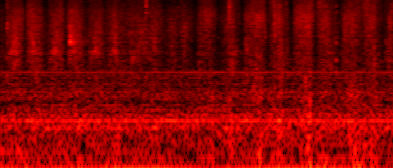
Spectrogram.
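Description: Fingertips and nails scratch and rub along the sleeve and shoulder of a white knit cotton long-sleeve top worn on the arm, with soft fabric over the body rather than anything hollow. The result is a continuous, bright, papery scratching hiss made of quick repeated strokes, steady in level, over a constant low hum.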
